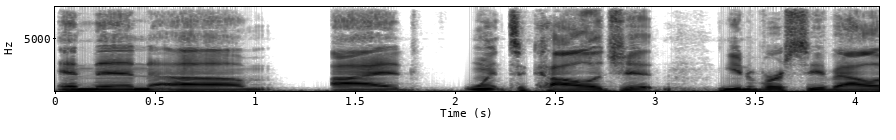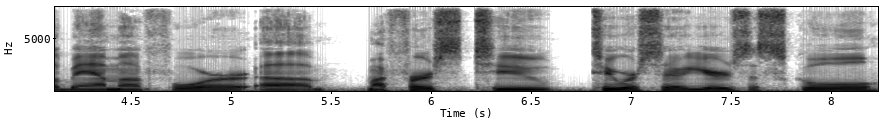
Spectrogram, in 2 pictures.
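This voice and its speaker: A man with a Southern US accent talks at a fairly slow pace and a medium pitch, with monotone, flat intonation. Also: very even loudness. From US South, Aiken, South Carolina. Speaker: songwriter. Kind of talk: casual chat.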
